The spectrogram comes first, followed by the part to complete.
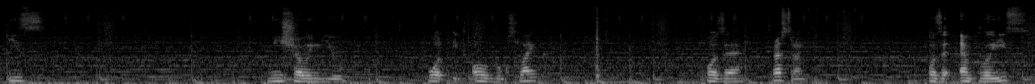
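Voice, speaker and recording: Speaking at a fairly high pitch, a man presents a screen-share software tutorial. His phrases come out halting and deliberate, and his wording is formal and elaborate.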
